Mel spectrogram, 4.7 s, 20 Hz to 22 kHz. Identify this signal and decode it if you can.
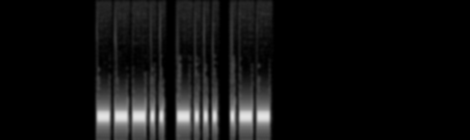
Morse code, heard as a keyed tone, about 28 wpm, 700 Hz. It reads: 8BW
